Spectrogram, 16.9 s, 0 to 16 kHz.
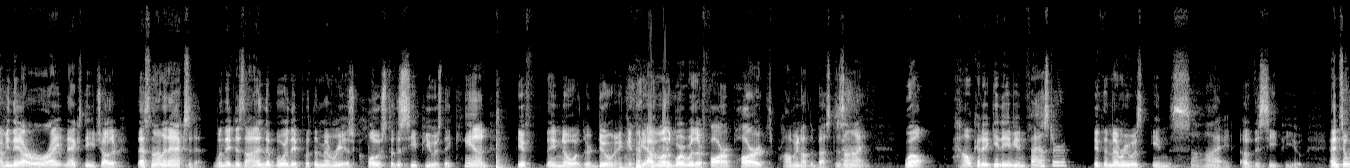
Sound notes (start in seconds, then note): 7.8 laugh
